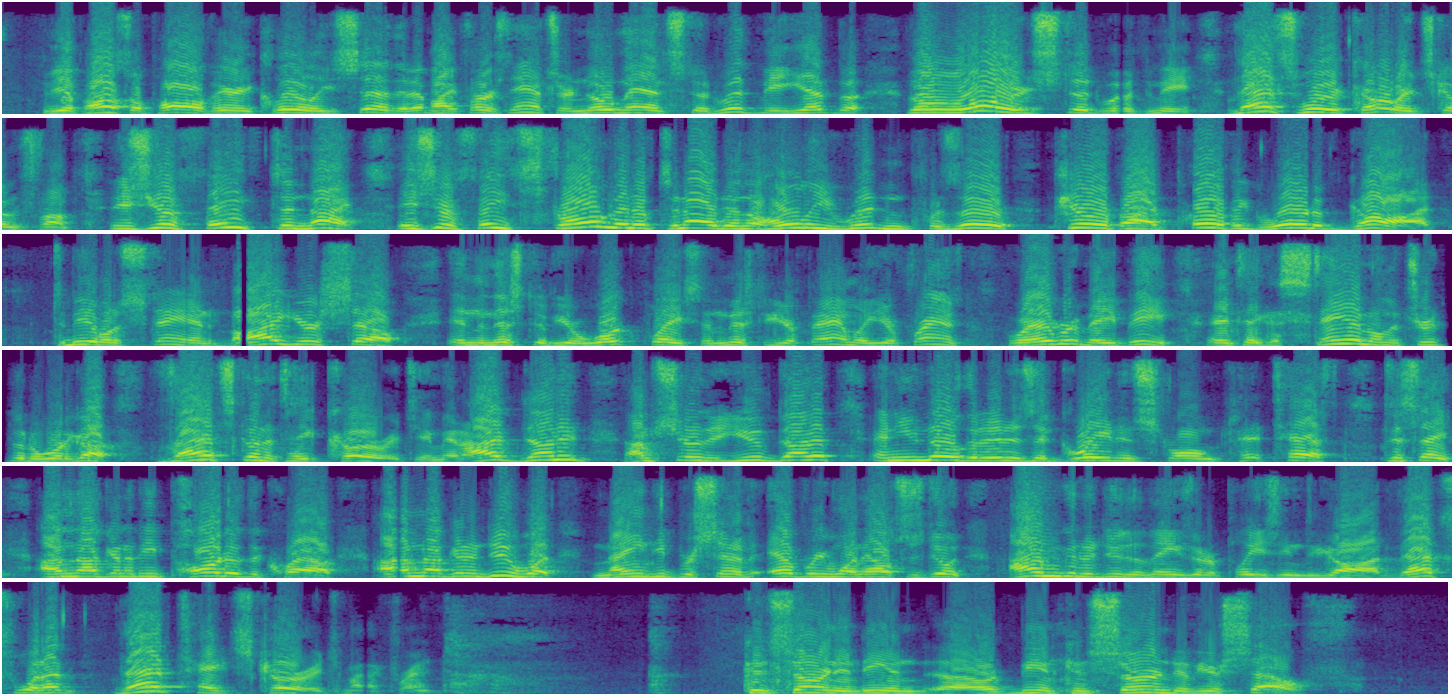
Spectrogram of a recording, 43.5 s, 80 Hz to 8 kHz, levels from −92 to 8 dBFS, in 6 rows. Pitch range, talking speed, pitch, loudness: 175-235 Hz, 225 wpm, 205 Hz, -7 LUFS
